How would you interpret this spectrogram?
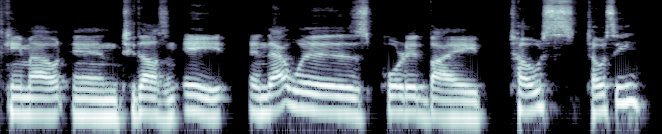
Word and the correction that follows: Tose: Did I pronounce that right? Did anyone see Tose? Yeah, I don't know how you say it. – Tose. I believe it's pronounced Tose.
